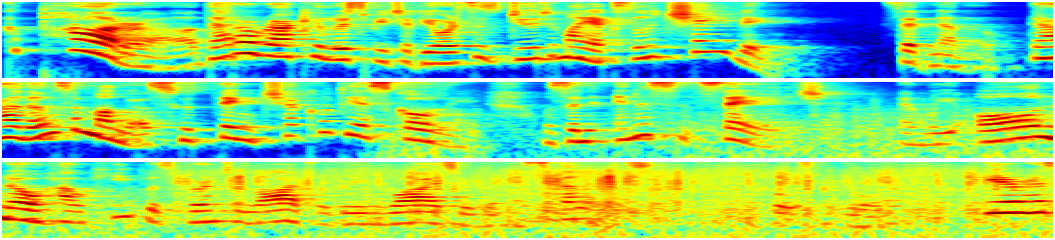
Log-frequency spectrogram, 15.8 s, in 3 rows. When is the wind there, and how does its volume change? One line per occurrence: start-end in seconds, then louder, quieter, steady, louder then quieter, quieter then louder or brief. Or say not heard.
7.0-15.7 louder.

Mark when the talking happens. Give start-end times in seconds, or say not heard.
0.0-15.7.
